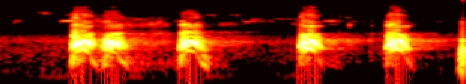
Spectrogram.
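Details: Quick clusters of sharp, mid-pitched barks, some doubled, come from Aamu, a female dog playing with a stick in an empty horse pen.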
